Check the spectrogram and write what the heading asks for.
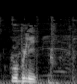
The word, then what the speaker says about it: oublie: Oublie. Forget. Oublie. Oublie? Ouais, just oublie. Oublie. How do you spell that?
